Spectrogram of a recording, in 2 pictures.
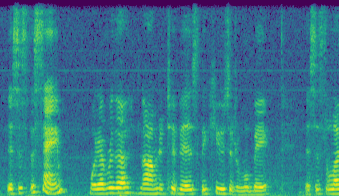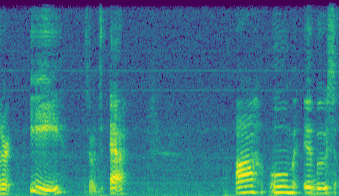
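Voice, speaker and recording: A woman teaching a Latin grammar lesson, patiently repeating and drilling word endings as she works at the board. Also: fairly low pitch. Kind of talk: classroom lecture at a board. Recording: distant mic with faint room noise.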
